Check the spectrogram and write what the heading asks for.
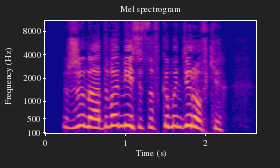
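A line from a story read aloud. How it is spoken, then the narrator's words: Sobbing. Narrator (Russian): всхлипывая, вспоминала тень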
